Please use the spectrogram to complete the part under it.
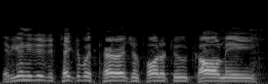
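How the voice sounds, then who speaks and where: An American man playing a deadpan hard-boiled private detective, narrating a 1940s radio parody. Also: a little high, fast, natural voice. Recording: noisy, muffled 1940s radio recording.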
